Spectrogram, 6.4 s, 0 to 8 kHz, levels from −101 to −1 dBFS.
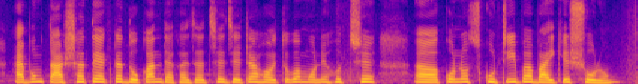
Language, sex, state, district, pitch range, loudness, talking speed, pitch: Bengali, female, Tripura, West Tripura, 230-265 Hz, -18 LUFS, 170 wpm, 245 Hz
